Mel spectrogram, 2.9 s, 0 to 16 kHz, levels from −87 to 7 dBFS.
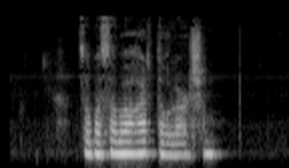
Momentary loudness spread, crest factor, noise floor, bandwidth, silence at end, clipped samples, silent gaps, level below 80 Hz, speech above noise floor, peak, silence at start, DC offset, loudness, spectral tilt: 11 LU; 18 dB; -69 dBFS; 11.5 kHz; 0.7 s; under 0.1%; none; -76 dBFS; 46 dB; -8 dBFS; 0.8 s; under 0.1%; -24 LUFS; -4.5 dB/octave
